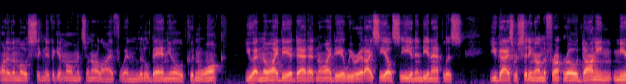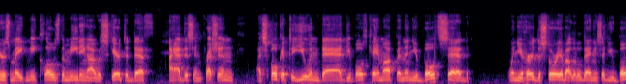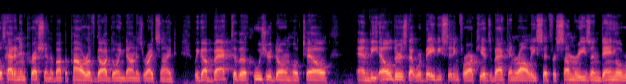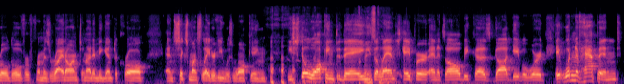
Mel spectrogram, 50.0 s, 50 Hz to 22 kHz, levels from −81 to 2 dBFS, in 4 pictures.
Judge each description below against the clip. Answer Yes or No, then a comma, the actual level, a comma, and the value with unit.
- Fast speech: No, average, 185 wpm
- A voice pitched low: Yes, low, 100 Hz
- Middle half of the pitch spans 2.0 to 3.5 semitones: Yes, average, 2.7 semitones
